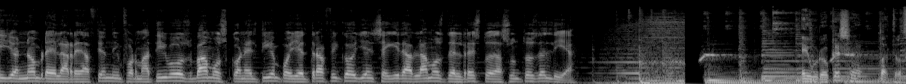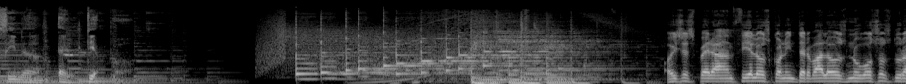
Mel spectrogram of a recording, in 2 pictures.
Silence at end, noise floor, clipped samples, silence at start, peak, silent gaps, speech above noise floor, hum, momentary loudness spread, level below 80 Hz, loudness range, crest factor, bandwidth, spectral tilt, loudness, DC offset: 0 s; -57 dBFS; under 0.1%; 0 s; -10 dBFS; 11.56-11.61 s; 31 dB; none; 12 LU; -38 dBFS; 5 LU; 18 dB; 15.5 kHz; -5 dB/octave; -26 LUFS; under 0.1%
